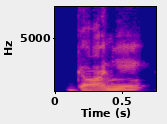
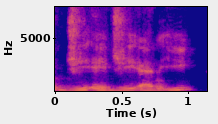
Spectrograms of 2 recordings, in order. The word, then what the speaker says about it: Gagne: So myself, you could follow me on Untapped at Gagne, Gagne, not like Vern Gagne. It's spelt the same as Vern Gagne, but it's actually pronounced correctly, Gagne. So Gagne.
